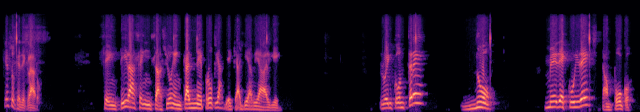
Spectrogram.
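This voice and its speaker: A man's voice: medium pitch, sing-song, takes it slowly, pauses often, a little mellow. An older man teaching a church Bible lesson, asking the congregation questions and calling for amens.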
